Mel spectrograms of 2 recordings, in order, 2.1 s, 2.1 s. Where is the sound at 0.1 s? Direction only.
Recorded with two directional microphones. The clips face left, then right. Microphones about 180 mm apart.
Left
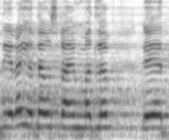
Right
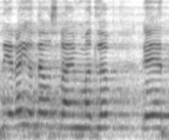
35° left (ahead or behind).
